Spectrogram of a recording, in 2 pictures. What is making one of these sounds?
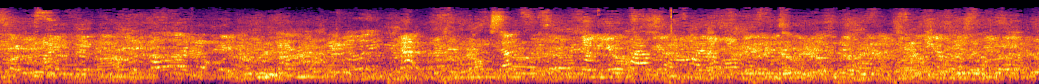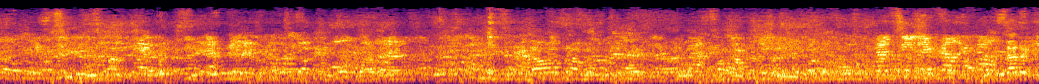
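A young boy answers into a microphone.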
